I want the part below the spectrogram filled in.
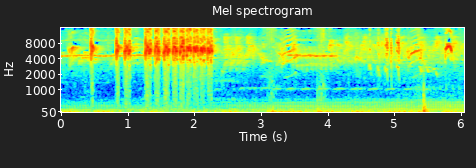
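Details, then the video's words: Male crested jay song meant to rouse rivals: a few sharp chips, then a fast, even rattle of high notes lasting over a second, followed by quieter thin whistles and scattered chirps over a steady low background hum. "SOGON MANAPUN NGMAUK GACOR langsung emosi dengar masteran suara burung sogon jantan ini"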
